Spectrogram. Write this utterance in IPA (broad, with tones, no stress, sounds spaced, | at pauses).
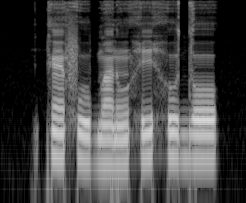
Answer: k ɛ̃˦ f u˧ b ã˧ ɾ ũ˧ h i˦ h u˦ d o˦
